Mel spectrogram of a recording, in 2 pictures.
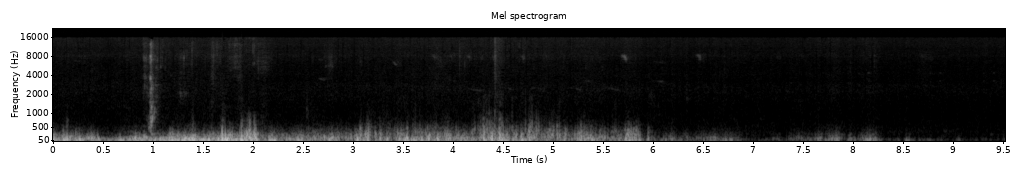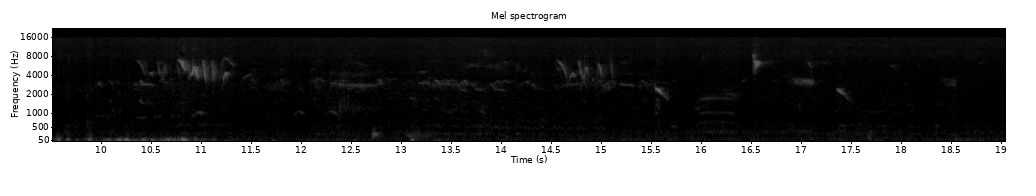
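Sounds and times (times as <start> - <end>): faint bird chirps and calls: 9.8 - 18.8.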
